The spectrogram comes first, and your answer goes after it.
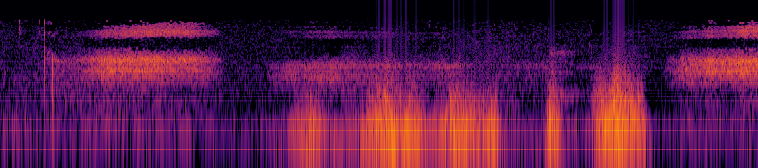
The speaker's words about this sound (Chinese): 呼吸声很大。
